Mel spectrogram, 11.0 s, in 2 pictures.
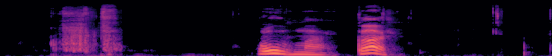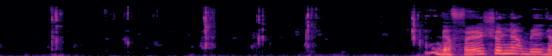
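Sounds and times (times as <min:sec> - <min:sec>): person chewing wetly: 0:00.5 - 0:02.6, 0:04.0 - 0:09.9.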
